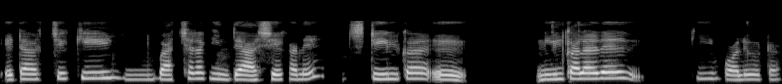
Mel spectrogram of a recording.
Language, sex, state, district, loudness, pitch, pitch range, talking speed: Bengali, female, West Bengal, Dakshin Dinajpur, -17 LUFS, 240 Hz, 225-265 Hz, 125 wpm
